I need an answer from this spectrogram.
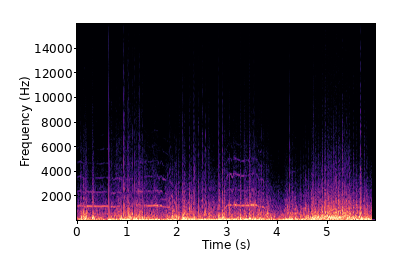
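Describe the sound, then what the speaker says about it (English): Macy's Fourth of July fireworks over New York City pop and boom densely and continuously, with crackling bursts and occasional whistles heard from a distance. "In New York City, crowds gathered for the annual Macy's 4th of July fireworks spectacular."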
